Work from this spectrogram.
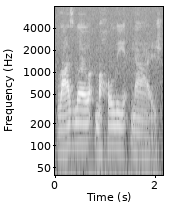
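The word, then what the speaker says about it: László Moholy-Nagy: world also on faculty at Bow house was LOM M Holly NJ that's how you pronounce his name llo maholi na um this is a work that's referred to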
